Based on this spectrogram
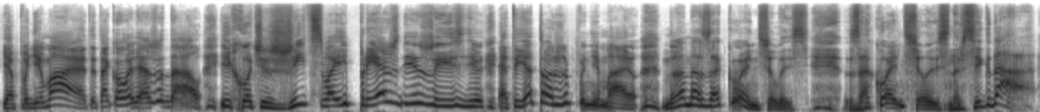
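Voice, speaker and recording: A man voicing a cruel male demon trapped in a carved figurine, hoarse and mocking, in an audiobook horror tale. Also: high voice, sing-song, a little slow, fairly bright tone, no echo, studio quality, pitched above the performer's own voice, exaggerated voice. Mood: scheming whisper. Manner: taunting, cackling, wheedling.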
